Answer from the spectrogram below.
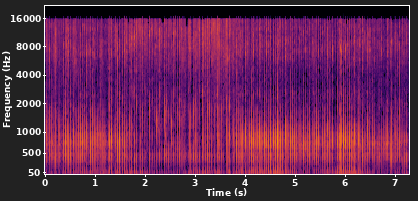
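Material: Cardboard.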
